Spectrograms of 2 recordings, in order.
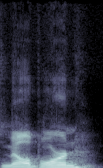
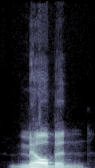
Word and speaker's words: Melbourne: So I was saying calling this Melbourne, but the way they say in Australia is Melbourne.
